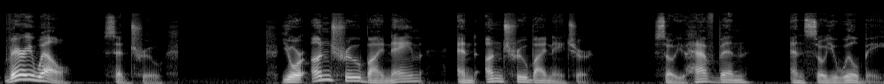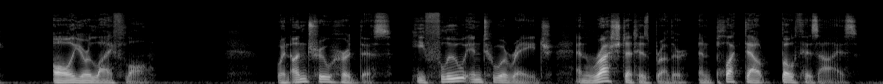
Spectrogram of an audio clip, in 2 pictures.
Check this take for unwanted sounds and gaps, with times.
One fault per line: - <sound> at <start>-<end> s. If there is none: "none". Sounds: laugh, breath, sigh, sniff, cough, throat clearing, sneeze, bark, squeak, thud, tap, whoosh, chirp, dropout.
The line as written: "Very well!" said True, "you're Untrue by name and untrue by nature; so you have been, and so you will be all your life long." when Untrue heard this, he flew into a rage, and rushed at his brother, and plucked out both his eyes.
none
